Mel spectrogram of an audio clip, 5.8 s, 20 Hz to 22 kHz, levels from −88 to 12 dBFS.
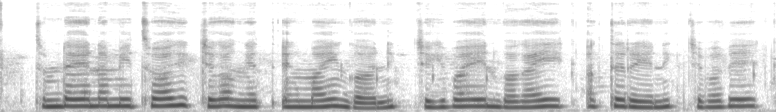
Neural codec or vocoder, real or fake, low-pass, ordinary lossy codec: none; real; 19.8 kHz; none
